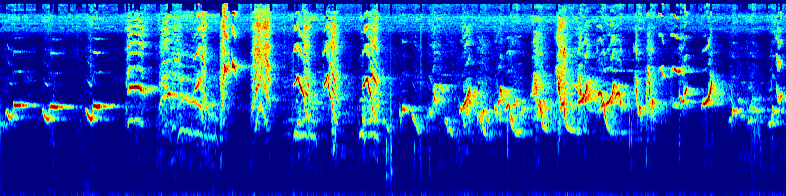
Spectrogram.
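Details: Fast green leafbird song used to train other birds, which also sing; opens with three evenly spaced whistles, then bursts into a dense rush of sharp chips and slurred notes.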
